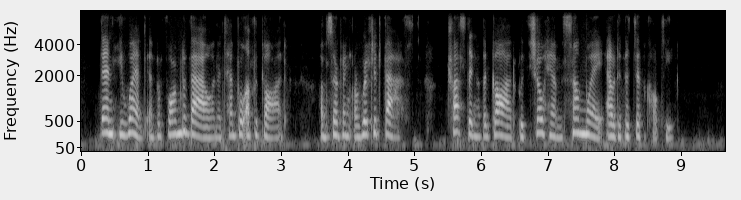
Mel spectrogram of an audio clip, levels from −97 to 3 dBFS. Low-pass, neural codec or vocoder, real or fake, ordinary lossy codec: 7.2 kHz; codec, 24 kHz, 3 kbps, HILCodec; fake; Opus, 24 kbps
